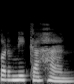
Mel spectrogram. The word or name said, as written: pernikahan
